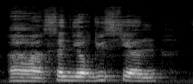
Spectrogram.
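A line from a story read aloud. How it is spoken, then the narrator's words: Woodcutter exclaiming. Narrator (French): s'écria le bûcheron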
